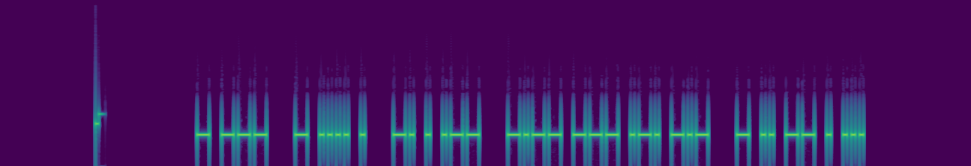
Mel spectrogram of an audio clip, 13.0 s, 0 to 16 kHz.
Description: Morse code, heard as a keyed tone, about 22 wpm, 700 Hz. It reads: TO THE NEW YORK TIMES
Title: Sets of 5 Words Encore2 22wpm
